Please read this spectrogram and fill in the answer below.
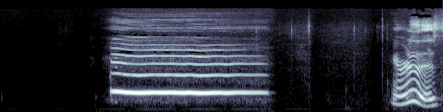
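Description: A single steady pitched tone, starting about a second in, held for about a second and a half and then cut off. Right at the end a wavering tone that swings up and down in pitch begins.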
